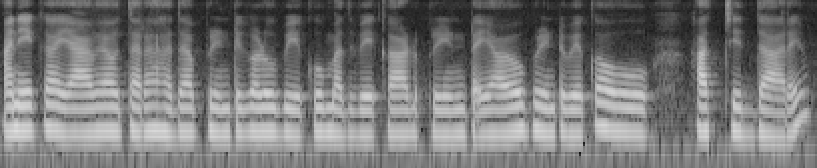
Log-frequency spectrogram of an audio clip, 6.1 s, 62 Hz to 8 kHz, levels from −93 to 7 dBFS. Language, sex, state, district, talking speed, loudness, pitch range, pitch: Kannada, female, Karnataka, Bidar, 155 wpm, -19 LUFS, 170-185 Hz, 175 Hz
